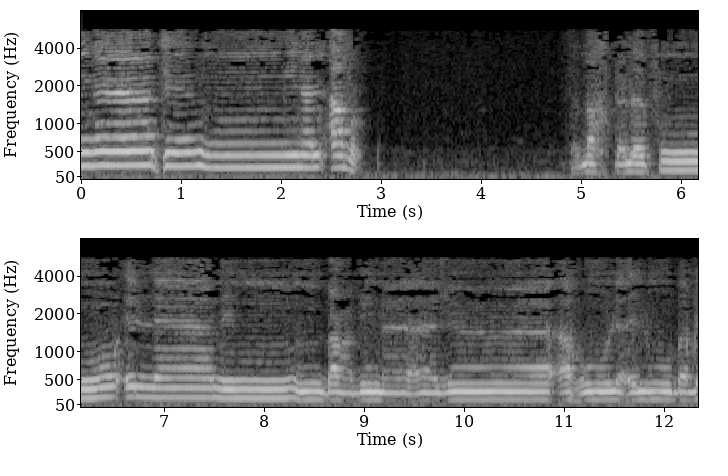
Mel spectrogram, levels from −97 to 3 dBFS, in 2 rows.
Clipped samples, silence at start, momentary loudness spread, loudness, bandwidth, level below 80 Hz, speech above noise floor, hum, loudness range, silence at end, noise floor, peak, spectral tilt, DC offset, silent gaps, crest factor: under 0.1%; 0 s; 7 LU; -25 LUFS; 5.8 kHz; -54 dBFS; 32 dB; none; 5 LU; 0 s; -57 dBFS; -10 dBFS; -11 dB/octave; under 0.1%; none; 16 dB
